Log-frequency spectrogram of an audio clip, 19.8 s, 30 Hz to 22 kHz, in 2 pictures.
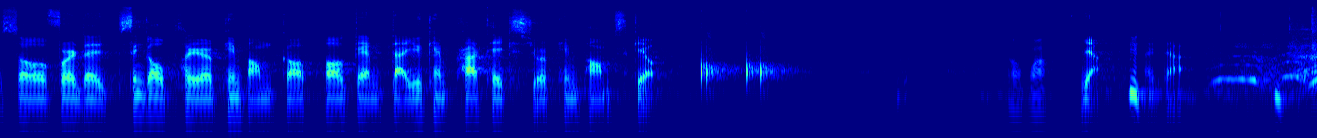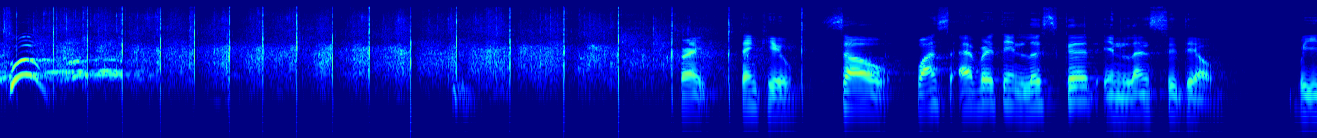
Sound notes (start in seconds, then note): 9.6 crowd clamoring and clapping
